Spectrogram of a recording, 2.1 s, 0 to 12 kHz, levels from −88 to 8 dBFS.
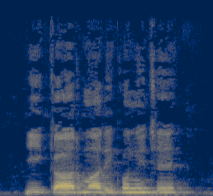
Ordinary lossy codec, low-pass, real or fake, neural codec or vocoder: MP3, 64 kbps; 10.8 kHz; real; none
